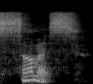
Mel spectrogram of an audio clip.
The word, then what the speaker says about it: Summus: like yeah he said well it's summus dummy he's like there i was like there i was you're into my company and i named it wrong but anyway i pronounced it wrong but we we stick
